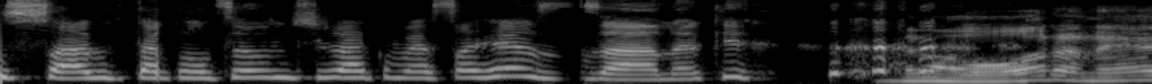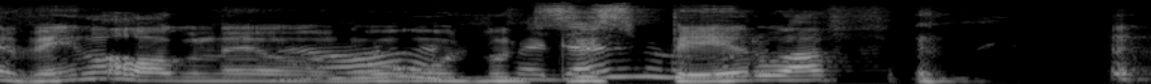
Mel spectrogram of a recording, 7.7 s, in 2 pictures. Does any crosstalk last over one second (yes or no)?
yes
